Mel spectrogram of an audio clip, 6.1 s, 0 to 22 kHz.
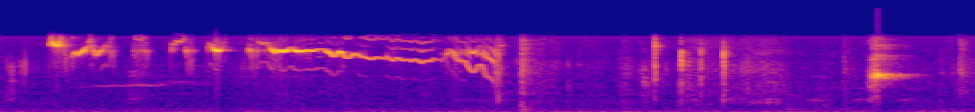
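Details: Ivory, a 12-week-old cream and white female Pomeranian puppy, indoors after noticing a Dora the Explorer doll in the closet; high thin whistling whines that slide downward, then a few short squeaky yips.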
